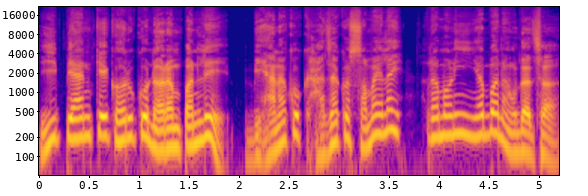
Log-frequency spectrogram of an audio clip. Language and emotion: Nepali, happy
